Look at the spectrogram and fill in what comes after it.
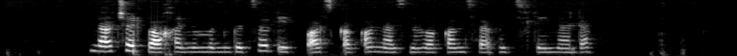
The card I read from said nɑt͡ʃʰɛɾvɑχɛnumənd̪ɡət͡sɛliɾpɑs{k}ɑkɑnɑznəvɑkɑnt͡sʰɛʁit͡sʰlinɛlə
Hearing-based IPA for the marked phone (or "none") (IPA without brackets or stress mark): k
